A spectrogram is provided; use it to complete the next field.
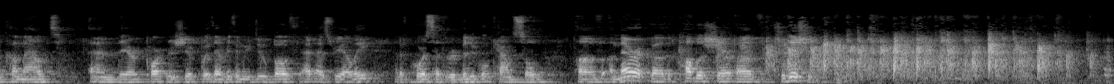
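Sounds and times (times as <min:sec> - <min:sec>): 
speech: 0:00.0 - 0:08.5
one person applauding: 0:07.6 - 0:11.1.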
